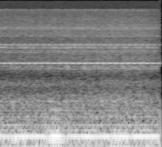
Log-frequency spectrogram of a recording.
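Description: Deep cinematic rumbling drone with a thin, steady high tone held above it: intro sound design under an animated logo.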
